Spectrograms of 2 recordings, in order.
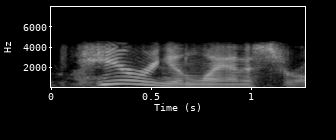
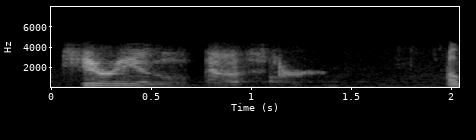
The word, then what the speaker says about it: Tyrion Lannister: Tyrion Lannister. – Okay, I know how to spell it. I just forgot how to pronounce it. It's Tyrion. I know that much already. – Yeah, Tyrion Lannister.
